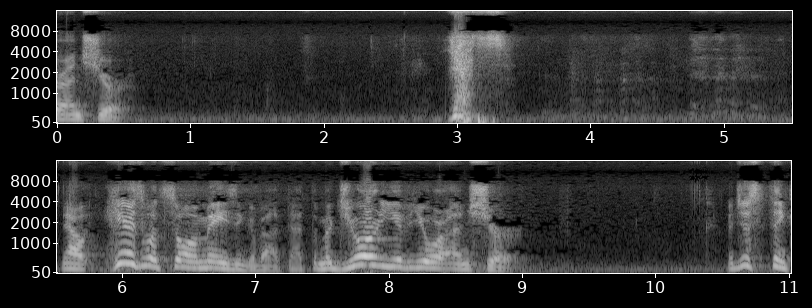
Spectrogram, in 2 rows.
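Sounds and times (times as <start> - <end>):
person vocal burst: 3.0 - 3.4.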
